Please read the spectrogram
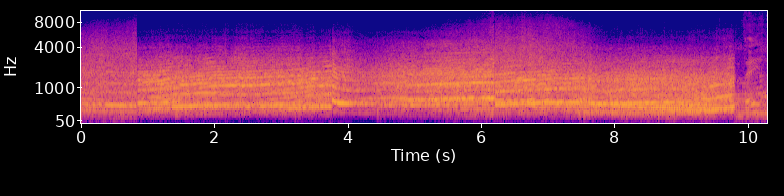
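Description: Several supersport racing motorcycles at high revs, engine notes climbing with the throttle and dropping through gear changes, with one sharp fall in pitch about four seconds in as a bike passes. Near the end the engine sound cuts away abruptly.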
